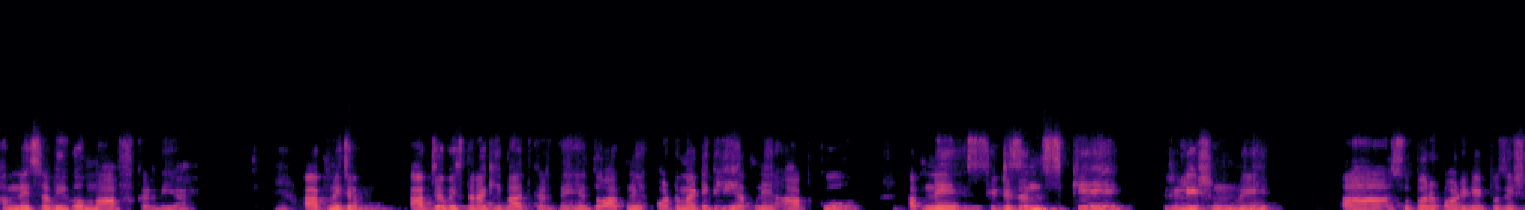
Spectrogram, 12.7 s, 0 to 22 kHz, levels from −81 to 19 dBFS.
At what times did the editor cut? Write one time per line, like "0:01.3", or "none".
none

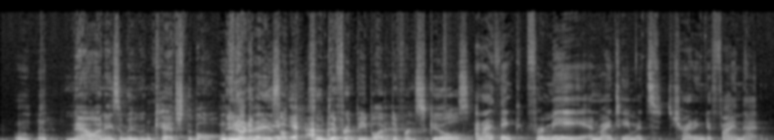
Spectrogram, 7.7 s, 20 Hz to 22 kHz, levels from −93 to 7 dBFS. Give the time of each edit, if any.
0:04.7

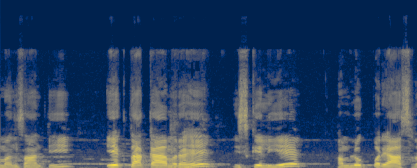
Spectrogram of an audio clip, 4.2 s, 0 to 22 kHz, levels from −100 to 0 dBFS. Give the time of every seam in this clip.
none

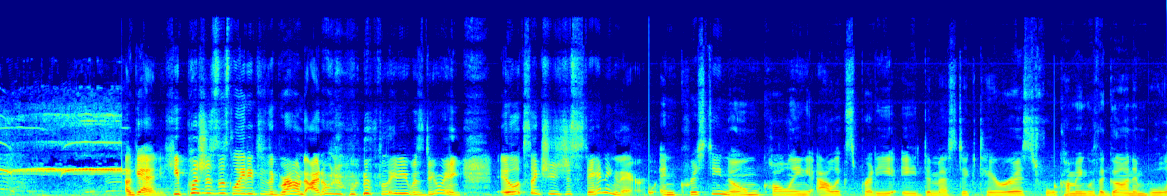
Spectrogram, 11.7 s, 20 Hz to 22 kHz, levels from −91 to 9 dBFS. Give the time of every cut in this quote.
0:01.2
0:06.5

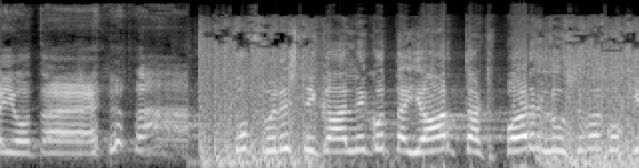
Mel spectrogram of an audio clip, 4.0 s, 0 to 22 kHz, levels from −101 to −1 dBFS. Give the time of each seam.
0:01.3

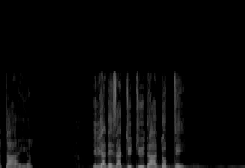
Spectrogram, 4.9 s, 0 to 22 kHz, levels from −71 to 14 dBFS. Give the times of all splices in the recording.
0:03.8

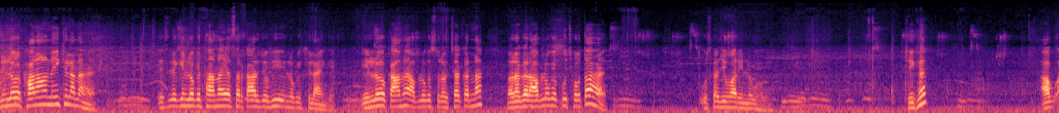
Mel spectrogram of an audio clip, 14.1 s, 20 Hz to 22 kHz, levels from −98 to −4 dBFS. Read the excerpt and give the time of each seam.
none

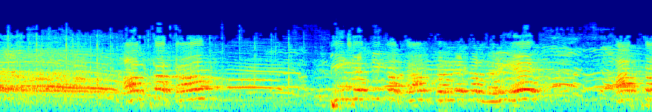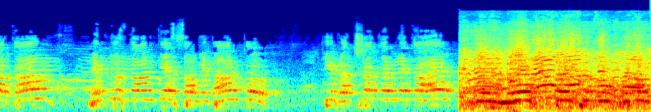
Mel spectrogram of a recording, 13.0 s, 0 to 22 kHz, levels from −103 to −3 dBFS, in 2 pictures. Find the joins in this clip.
0:11.1

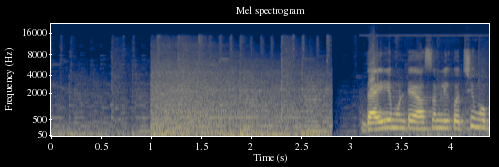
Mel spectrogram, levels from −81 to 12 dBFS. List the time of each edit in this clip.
0:01.0
0:02.9

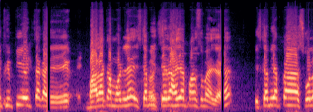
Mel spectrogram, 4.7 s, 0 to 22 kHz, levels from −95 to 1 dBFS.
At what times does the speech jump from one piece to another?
0:00.7
0:03.4

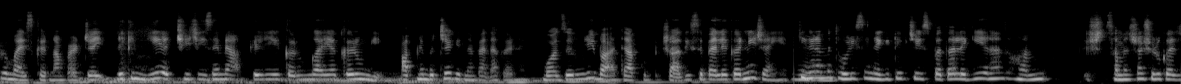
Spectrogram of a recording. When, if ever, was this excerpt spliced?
0:03.9
0:07.8

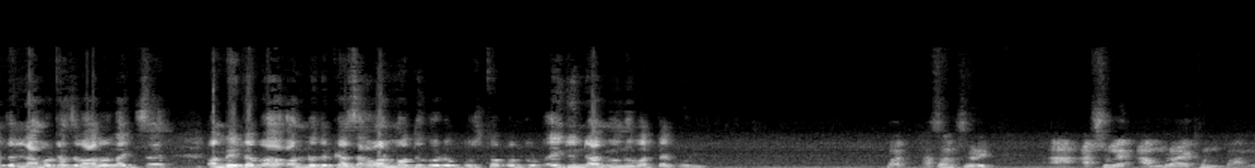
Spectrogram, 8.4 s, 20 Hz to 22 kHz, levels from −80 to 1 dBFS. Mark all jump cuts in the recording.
none

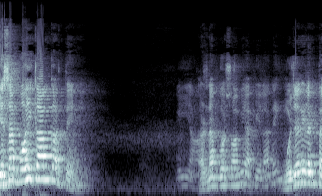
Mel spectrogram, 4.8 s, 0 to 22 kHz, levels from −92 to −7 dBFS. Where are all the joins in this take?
0:03.8

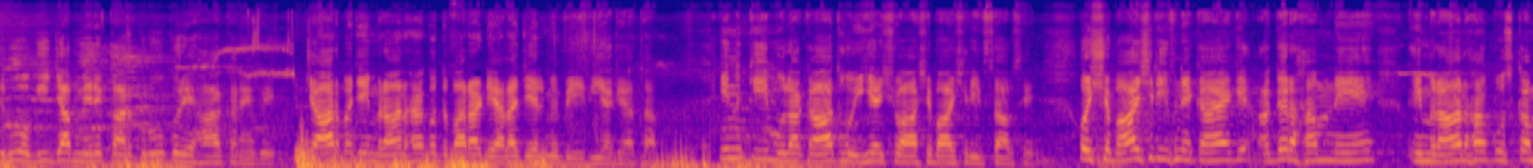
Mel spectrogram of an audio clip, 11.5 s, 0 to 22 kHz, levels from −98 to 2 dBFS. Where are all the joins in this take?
0:02.2
0:05.3

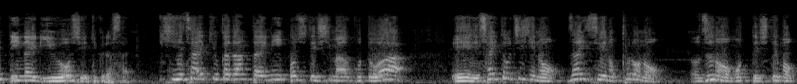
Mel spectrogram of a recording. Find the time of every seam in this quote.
0:01.6

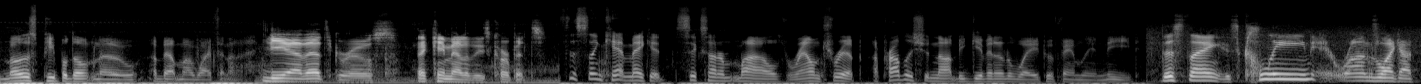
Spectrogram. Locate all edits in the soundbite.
0:02.5
0:05.4
0:11.5

